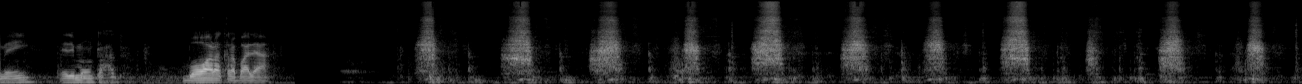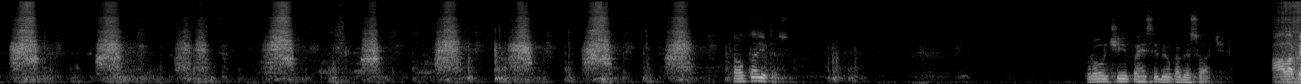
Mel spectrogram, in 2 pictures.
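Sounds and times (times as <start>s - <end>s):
hand tool rasping strokes: 4.0s - 20.4s.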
